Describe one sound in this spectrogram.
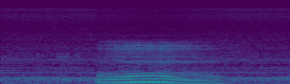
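A young man makes a loud, drawn-out vocal sound close to the microphone.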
